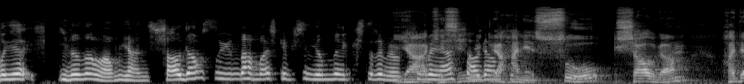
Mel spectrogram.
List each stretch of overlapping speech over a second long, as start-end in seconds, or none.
3.9-5.2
